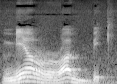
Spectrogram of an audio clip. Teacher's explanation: Okey, dengung apabila tanwin bertemu mim. Tapi nun mati bertemu ra, tak ada dengung, kita hanya masukkan sahaja. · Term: idgham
